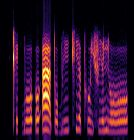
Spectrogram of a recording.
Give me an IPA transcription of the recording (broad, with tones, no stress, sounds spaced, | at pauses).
kʰ e˧˩ k̚ b oː˧˥ ʔ o˧ ʔ aː˥˨ t̪ o˧˩ b iː˧˥ kʰ i˥˨ ə̯ kʰ u˧˩ j f i˧˥ ə̯ ɲ oː˧˥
